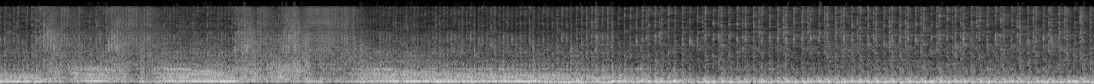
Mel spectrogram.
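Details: Honda 500cc engine swapped into a tractor, first start after a carb clean, wiring repair, fresh gas and spark on all 4 plugs (starter solenoid still not working, coolant not yet added): extremely loud, catches, revs briefly, then settles into a fast, steady, even idle with no misses; idles perfectly.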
